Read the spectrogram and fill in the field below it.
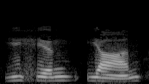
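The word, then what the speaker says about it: Yi-Hsin Yan: And that her first name is spelled capital Y-I dash capital H-S-I-N. And her last name is Yan, capital Y-A-N, Yixin Yan.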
